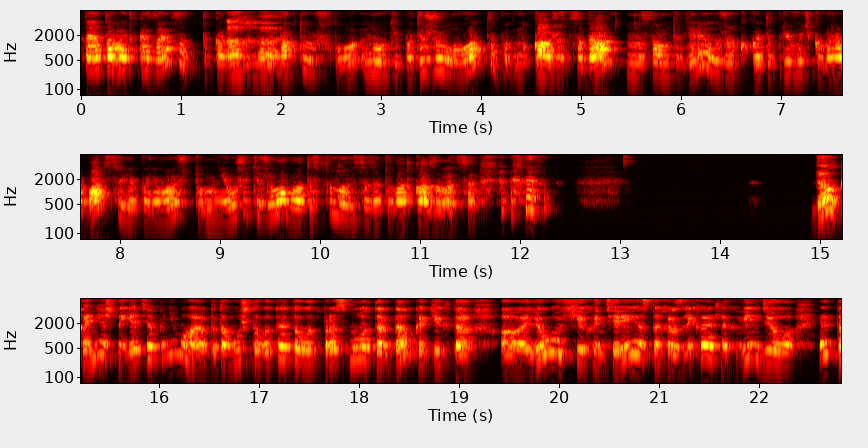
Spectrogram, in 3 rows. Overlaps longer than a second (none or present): none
